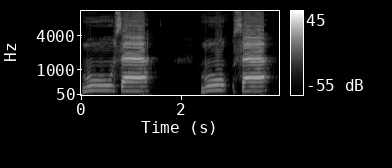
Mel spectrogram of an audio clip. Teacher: وَإِذْ قَالَ موسیٰ, میم واو پیش مو, سین میں سیٹی کی آواز پیدا کرنی ہے, سین کو باریک کرنا ہے. سین کڑا زبر سا, موسیٰ, موسیٰ.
